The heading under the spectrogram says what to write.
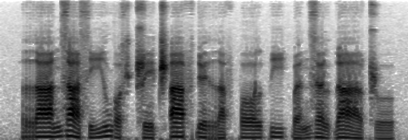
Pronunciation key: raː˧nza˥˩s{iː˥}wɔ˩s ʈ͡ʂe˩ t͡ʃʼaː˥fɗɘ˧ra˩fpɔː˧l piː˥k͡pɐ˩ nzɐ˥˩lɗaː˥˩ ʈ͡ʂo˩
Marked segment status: incorrect: iː˩˥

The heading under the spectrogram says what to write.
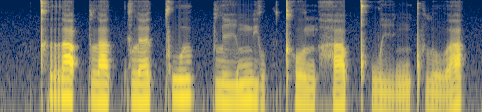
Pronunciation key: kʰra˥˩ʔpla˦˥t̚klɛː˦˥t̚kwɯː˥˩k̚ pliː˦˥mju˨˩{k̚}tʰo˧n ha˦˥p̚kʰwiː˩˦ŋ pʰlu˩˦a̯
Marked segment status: correct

